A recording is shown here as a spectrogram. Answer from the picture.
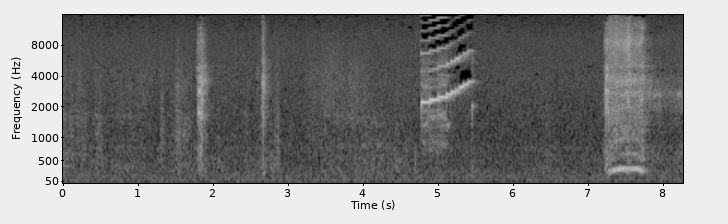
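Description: A radio-control transmitter powering on with a short tune of rising beeps about five seconds in, after two faint clicks. Near the end comes a brief servo whir as the gear door servos snap the doors open on start-up.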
